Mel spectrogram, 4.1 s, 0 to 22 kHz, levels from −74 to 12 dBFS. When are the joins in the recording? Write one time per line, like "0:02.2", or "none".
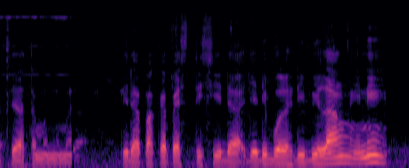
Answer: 0:01.2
